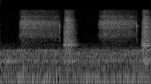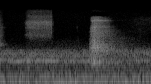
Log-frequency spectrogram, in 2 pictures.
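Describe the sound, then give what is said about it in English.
Three deep, fast breaths: each is a long hissing inhale through the nose followed by a short, forceful puff out through the mouth, over a steady low background hum. “Now take three deep cleansing fast breaths, in through your nose and out through your mouth.”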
